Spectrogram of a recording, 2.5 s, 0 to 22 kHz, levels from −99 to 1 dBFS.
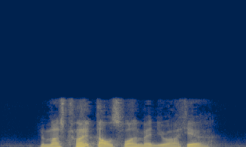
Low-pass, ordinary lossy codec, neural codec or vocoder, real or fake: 7.2 kHz; none; codec, 16 kHz, 1.1 kbps, Voila-Tokenizer; fake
